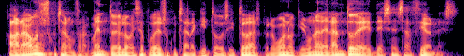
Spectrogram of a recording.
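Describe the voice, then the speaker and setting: A man's voice: medium pitch, rapid-fire. Spain Spanish man moderating a panel. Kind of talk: hosting a panel discussion.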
